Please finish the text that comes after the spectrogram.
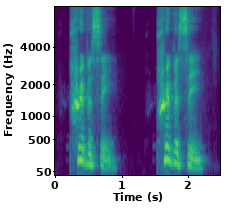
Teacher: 3 syllables, the stress is on the first syllable. Whereas in American English, it's more like privacy.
